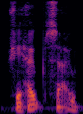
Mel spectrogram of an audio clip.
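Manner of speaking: ordinary delivery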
